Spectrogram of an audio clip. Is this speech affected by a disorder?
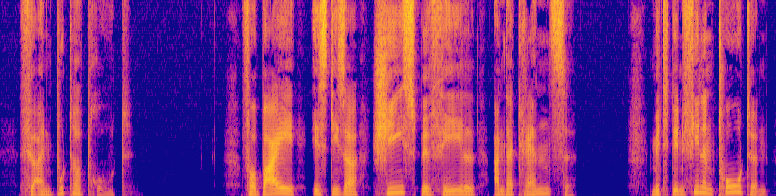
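No.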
